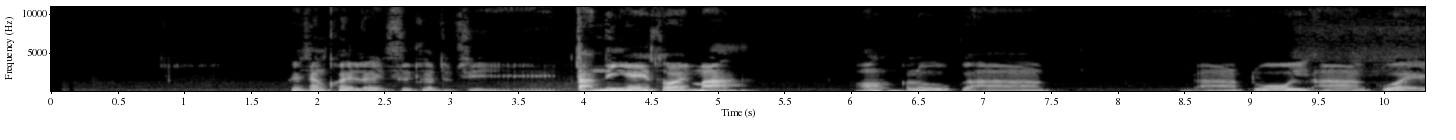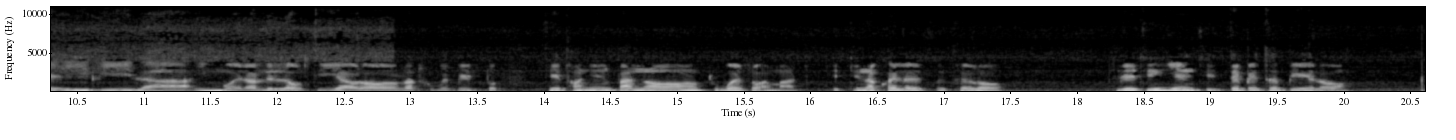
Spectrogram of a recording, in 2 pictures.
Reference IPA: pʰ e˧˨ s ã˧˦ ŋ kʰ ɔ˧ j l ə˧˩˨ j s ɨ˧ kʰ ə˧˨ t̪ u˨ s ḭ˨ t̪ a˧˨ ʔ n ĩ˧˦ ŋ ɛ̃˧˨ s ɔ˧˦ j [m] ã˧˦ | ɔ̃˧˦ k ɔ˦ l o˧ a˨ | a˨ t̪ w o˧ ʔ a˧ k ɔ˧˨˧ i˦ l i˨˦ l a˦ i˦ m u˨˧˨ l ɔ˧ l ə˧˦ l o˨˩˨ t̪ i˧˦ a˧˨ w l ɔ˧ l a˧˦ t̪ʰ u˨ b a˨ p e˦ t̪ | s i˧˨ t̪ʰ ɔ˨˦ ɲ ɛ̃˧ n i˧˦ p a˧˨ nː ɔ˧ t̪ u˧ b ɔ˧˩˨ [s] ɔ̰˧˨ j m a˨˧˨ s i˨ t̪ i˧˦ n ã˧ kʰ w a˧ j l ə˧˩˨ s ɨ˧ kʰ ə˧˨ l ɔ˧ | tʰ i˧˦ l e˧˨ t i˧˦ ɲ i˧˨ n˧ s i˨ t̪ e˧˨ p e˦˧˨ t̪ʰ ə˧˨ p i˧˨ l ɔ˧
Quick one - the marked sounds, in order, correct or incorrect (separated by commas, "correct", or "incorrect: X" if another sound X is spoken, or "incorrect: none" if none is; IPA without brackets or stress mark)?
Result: correct, correct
